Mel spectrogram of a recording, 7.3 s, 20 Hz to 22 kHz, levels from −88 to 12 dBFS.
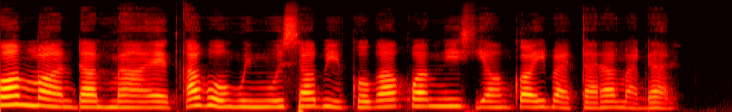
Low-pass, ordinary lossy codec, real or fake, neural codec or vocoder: none; none; fake; codec, 44.1 kHz, 1.7 kbps, Pupu-Codec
